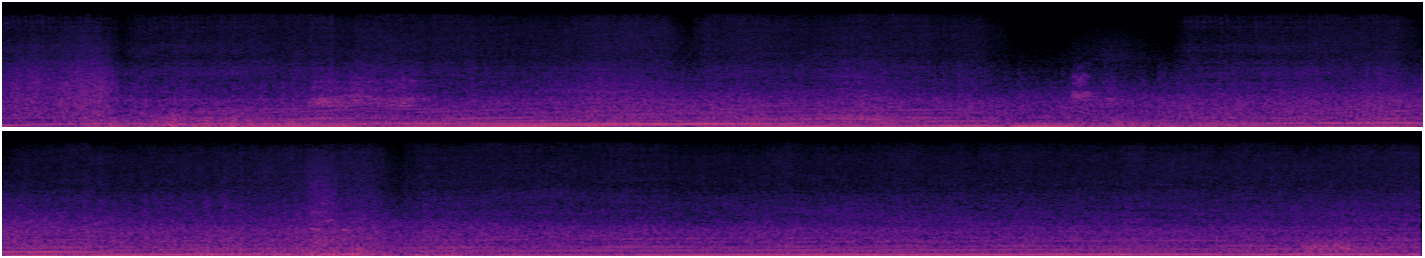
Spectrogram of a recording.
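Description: A van engine hums steadily as it drives along a road.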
